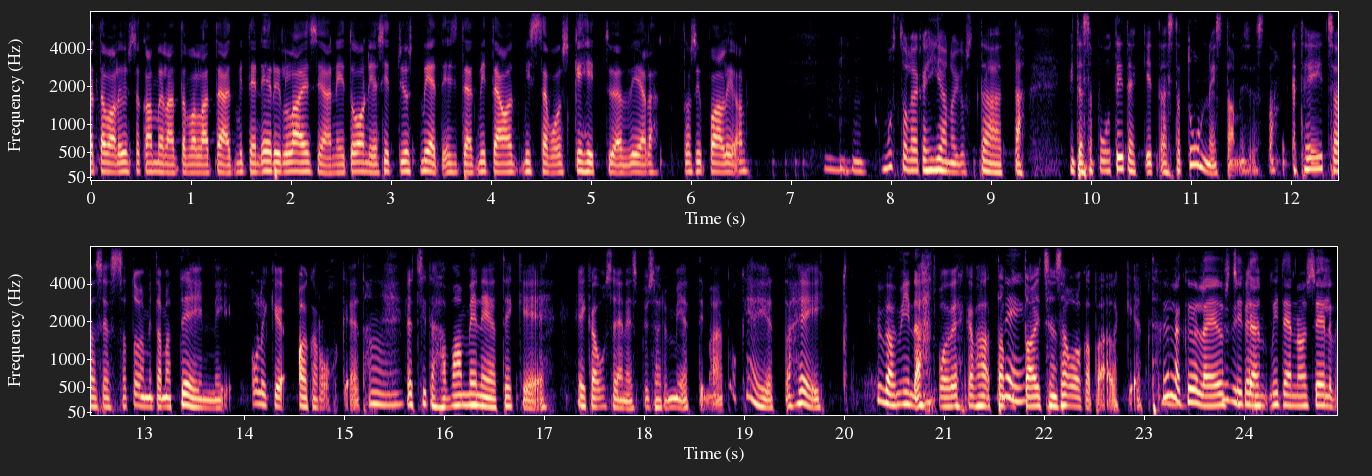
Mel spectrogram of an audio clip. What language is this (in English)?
Finnish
